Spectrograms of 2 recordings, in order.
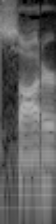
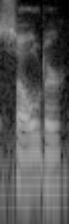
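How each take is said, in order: First: The L in the word is silent. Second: The L in the word is pronounced. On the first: The speaker calls it right. "as in S O D D E R" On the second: The speaker calls it wrong. "It's not solder"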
